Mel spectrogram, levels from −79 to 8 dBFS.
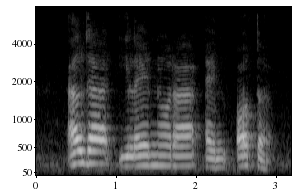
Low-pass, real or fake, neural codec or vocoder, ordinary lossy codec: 7.2 kHz; fake; vocoder, 22.05 kHz, 80 mel bands, WaveNeXt; MP3, 32 kbps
